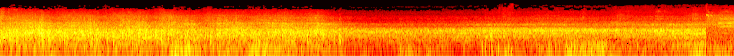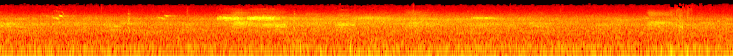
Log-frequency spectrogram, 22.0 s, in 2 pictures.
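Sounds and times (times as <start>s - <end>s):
approaching train rumble: 0.0s - 22.0s
crows cawing: 10.6s - 11.8s, 14.4s - 17.6s, 19.0s - 19.3s, 20.0s - 21.7s.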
